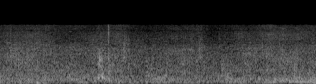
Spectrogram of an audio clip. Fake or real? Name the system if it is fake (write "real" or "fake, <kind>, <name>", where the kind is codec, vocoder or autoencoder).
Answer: fake, codec, SNAC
